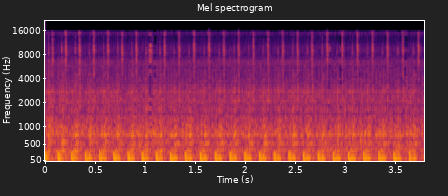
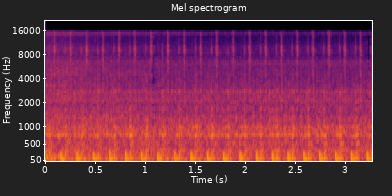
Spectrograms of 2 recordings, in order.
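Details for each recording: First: Single-cylinder carburetted bike idling after the throttle screw was turned down: slow, lumpy idle of about three beats a second with a tapping edge, close to stalling, so the idle speed is set too low. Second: Single-cylinder carbureted motorcycle after throttle stop screw adjustment: steady, even idle with a regular low thump, about three pulses a second, set high enough not to stall in traffic; normal idle.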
